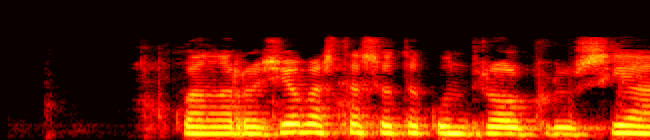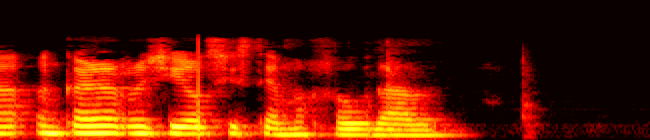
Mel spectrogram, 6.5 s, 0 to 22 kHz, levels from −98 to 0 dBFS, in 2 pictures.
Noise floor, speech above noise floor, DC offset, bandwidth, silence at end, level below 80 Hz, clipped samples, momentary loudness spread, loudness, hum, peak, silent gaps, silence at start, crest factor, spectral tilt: -85 dBFS; 63 dB; under 0.1%; 7.2 kHz; 0.95 s; -62 dBFS; under 0.1%; 8 LU; -23 LUFS; none; -6 dBFS; none; 0.9 s; 16 dB; -7.5 dB/octave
